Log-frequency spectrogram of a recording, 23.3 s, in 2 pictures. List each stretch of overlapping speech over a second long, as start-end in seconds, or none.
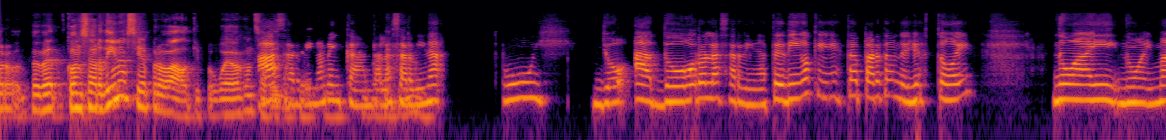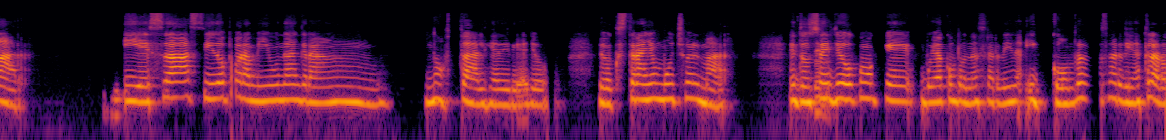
2.6-4.3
